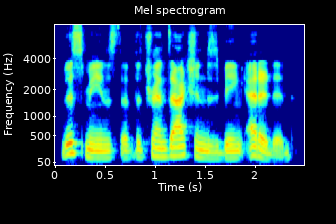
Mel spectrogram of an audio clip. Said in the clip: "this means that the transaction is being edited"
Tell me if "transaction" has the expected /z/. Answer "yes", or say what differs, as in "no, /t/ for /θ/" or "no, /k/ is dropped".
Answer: yes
